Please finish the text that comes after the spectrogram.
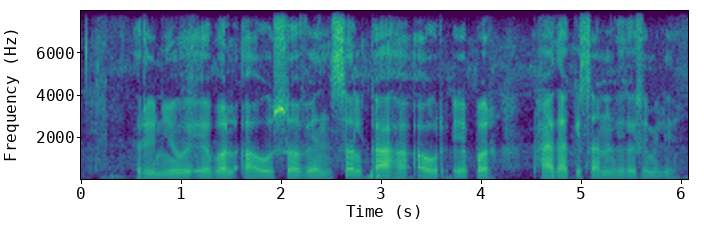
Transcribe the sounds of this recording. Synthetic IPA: ɾinjuebəlausəʋensəlkaɦaʊɾepəɾpʰajd̪akisanənkekəɪsemili

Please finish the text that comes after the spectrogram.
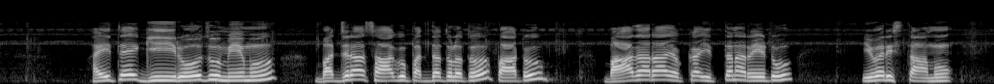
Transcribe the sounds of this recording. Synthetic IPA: ɐjit̪e̞ːɡiːɾo̞ːd͡ʒume̞ːmu | bʱɐd͡ʒɾaːsaːɡupɐd̪ːɐt̪̬ulɐt̪̬o̞ːpaːʈu | baːd̪ɐɾaːjɔkːɐit̪ːɐnɐɾeːʈ̬u | iʋɐɾist̪aːmu

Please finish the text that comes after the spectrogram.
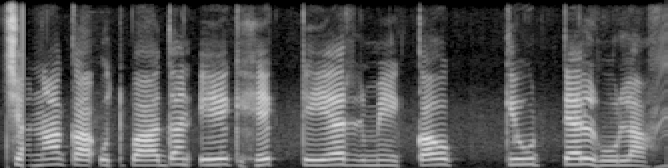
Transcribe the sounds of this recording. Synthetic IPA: t͡ʃənakaʔʊt̪paːd̪əneːkhɪk̚ | ʈeːjəɾmẽkəw | kjuːʈelɦoːlaː

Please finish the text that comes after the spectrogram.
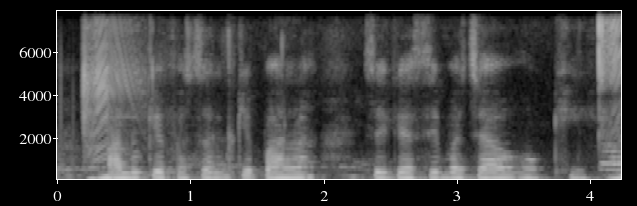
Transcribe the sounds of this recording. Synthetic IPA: ɦaːlukefɐsəlkepaːlã | sekɛːsebɐt͡ʃaːoɦõkʰi

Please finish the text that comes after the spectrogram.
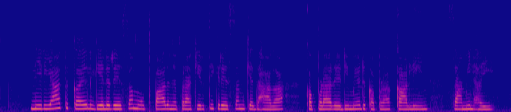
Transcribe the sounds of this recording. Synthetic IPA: niɾjat̪kəɪlɡelɾesəmut̪pad̪mepɾakiɾt̪ikɾesəmked̪ʱaɡa | kəpɽaɾeɖimeɖkəpɽakalin | samilɦəj

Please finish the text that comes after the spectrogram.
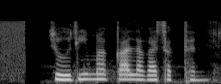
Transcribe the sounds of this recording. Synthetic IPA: d͡ʒuːɾimãkːalɐɡasɐk̚t̪ən

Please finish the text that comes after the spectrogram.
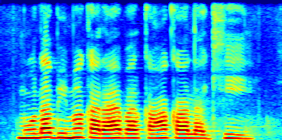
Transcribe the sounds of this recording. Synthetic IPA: molabimakəɾaːebəɾkãkaləɡʱi

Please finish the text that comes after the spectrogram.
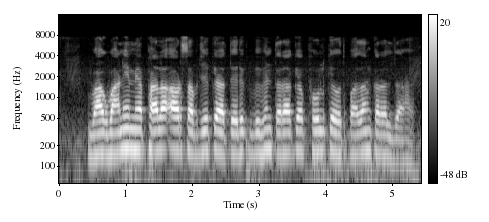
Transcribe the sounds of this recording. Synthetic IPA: bʱaːɡbaːnimepʰalaʔɔːɾsəbd͡ʒikeət̪eɾɪk̚t̪bɪbʱɪnt̪əɾəɦkepʰuːlkeʊt̪paːd̪ənkəɾəld͡ʒaːɦə̰

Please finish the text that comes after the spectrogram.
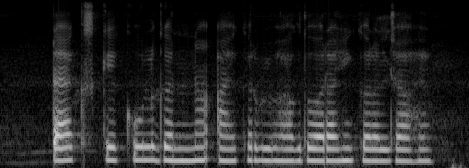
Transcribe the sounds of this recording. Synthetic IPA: ʈɛːkskekulɡənːaʔaːjkəɾʋɪbʱaːɡd̪waːɾaɦĩkɐɾəld͡ʒaːɦɛː

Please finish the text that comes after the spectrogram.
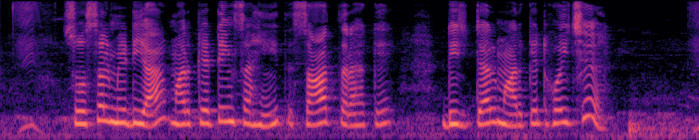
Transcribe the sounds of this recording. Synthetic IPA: sosəlmiɖijamaɾkeʈiŋɡsəɦit̪sat̪ːəɾəɦke | ɖid͡ʒiʈəlmaɾkeʈɦojt͡ʃʰɛ

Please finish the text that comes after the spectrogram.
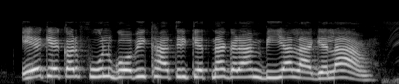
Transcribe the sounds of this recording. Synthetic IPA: ekekəɾpʰulɡobikʰat̪iɾket̪naɡɾambijalaɡela

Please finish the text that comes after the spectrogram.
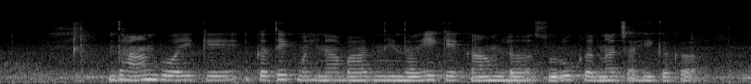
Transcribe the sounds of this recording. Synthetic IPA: d̪ʱaːnboːikekət̪ekməɦɪnabaːd̪nɪnd̪aːikekaːmləsʊɾukɐɾnat͡ʃa̰ːɦikɐkaː

